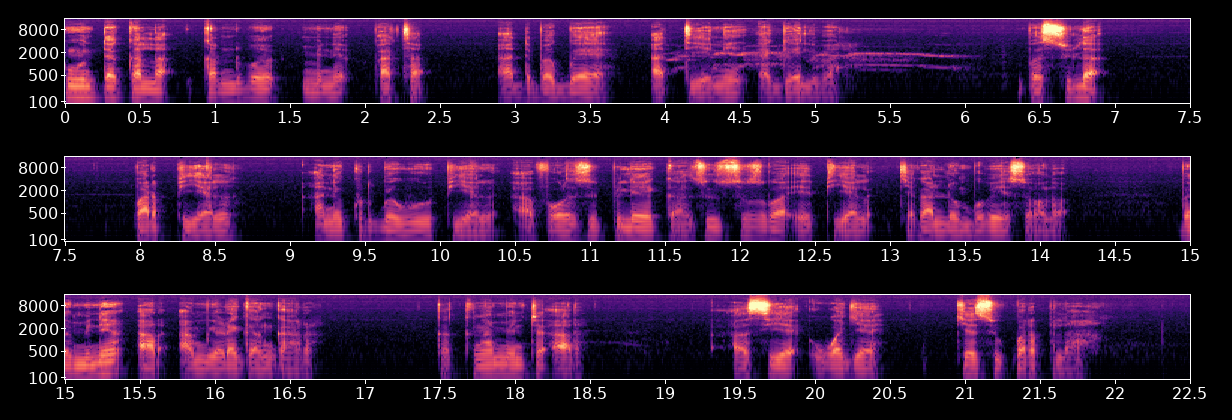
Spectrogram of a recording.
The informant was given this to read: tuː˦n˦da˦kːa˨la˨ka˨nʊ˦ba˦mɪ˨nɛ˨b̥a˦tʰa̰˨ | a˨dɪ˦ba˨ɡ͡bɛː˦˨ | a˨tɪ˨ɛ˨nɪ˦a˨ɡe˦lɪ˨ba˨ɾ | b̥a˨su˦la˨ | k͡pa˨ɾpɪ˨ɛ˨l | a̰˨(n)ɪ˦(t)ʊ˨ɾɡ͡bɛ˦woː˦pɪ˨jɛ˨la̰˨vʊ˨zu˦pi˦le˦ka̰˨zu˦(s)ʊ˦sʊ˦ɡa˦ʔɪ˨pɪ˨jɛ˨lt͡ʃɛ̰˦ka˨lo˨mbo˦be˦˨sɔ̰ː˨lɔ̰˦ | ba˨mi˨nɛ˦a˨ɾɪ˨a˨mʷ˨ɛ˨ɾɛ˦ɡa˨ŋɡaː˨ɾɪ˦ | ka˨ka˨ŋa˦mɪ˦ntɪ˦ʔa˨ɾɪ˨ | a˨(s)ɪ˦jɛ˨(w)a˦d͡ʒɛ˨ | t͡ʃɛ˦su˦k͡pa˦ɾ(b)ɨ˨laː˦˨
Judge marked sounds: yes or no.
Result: yes, no, yes, yes, yes, no

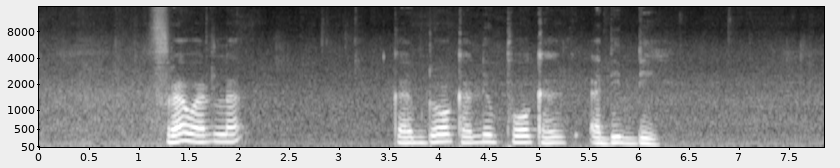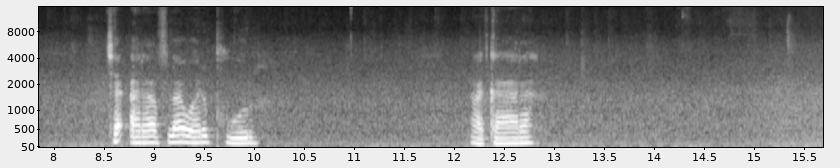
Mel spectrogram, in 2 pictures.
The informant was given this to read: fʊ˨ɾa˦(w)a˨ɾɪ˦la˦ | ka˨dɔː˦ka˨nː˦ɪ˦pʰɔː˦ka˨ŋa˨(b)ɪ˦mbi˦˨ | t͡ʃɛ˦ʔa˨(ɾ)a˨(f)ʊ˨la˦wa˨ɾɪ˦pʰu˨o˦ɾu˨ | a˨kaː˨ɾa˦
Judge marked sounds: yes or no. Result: yes, yes, yes, yes

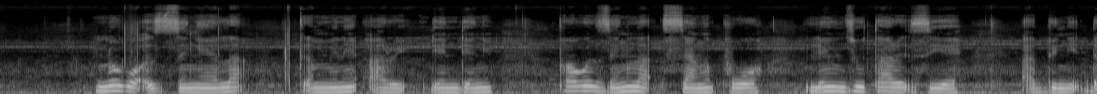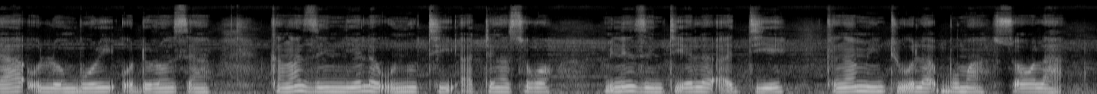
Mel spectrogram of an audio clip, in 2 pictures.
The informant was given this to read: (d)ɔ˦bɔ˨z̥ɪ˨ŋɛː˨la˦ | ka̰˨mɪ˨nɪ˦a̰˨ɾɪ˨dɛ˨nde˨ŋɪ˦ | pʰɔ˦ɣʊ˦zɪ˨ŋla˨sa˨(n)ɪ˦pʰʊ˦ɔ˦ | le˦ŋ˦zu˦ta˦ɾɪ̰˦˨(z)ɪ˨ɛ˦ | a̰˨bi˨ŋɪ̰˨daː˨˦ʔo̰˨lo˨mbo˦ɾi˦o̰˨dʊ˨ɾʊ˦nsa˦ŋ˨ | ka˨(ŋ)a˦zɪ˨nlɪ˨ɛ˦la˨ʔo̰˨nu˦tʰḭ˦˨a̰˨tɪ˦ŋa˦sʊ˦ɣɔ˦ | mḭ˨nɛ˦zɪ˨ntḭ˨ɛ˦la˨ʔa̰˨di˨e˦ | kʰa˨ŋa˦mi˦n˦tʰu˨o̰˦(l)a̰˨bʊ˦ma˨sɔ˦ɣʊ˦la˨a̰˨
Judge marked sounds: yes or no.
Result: no, no, yes, yes, yes

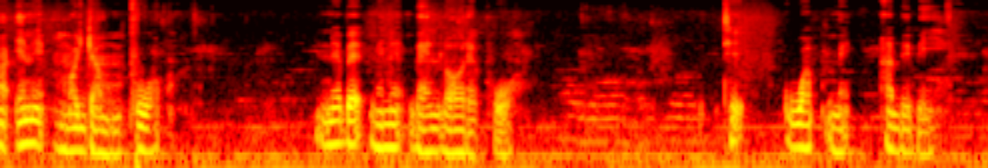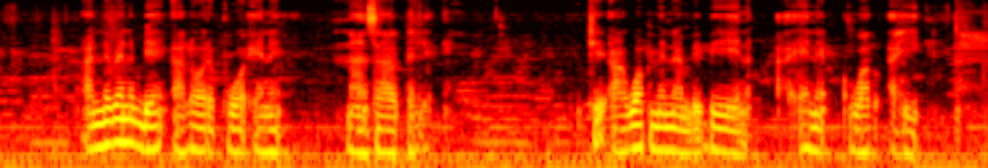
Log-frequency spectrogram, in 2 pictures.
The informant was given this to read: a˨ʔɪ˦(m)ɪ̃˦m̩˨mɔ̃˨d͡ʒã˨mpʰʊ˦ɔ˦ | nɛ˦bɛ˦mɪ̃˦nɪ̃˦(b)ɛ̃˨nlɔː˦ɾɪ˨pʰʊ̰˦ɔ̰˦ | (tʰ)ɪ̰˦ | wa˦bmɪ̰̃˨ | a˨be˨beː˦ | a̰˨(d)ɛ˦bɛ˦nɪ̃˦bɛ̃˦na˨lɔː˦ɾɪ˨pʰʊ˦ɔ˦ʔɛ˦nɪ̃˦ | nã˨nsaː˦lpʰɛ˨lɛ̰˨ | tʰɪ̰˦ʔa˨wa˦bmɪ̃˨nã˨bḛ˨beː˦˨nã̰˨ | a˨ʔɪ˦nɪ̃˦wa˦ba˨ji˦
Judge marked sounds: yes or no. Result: no, yes, yes, no

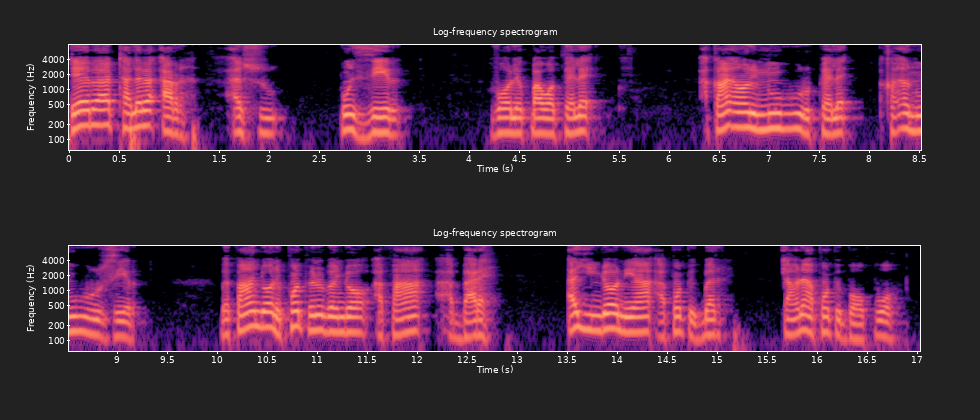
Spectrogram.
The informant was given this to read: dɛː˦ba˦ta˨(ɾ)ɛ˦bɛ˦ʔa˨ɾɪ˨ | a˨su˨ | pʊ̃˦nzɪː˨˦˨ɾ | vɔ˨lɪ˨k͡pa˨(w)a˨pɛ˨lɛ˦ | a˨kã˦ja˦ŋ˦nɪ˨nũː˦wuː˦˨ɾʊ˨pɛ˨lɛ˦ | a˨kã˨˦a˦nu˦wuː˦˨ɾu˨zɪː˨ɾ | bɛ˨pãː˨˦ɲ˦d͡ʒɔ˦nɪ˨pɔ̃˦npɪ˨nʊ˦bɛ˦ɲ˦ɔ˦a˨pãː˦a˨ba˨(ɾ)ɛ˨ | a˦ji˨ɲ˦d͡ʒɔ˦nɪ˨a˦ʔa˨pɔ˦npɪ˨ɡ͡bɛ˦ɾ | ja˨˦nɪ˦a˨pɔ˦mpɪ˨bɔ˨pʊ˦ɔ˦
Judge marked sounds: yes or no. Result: no, yes, yes

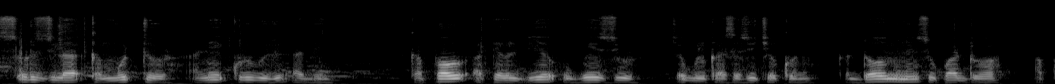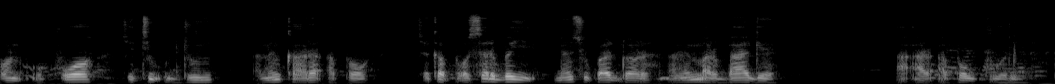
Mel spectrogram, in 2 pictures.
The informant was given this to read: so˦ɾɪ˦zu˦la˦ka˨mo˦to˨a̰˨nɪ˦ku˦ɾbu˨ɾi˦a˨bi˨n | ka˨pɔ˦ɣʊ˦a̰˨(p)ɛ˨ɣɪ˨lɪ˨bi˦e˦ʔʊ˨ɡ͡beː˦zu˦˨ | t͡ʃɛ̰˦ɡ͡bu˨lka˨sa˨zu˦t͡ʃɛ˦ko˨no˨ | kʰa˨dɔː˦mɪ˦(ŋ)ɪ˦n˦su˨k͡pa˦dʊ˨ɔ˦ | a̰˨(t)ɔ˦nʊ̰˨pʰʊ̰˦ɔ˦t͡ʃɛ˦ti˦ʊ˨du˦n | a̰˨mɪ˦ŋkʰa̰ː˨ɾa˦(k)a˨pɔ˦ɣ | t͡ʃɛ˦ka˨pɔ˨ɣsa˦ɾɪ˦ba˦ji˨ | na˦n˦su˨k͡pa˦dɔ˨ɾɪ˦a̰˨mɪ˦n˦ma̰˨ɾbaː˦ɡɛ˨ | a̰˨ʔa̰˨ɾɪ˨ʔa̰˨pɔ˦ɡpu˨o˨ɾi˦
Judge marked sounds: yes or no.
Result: yes, no, no, no

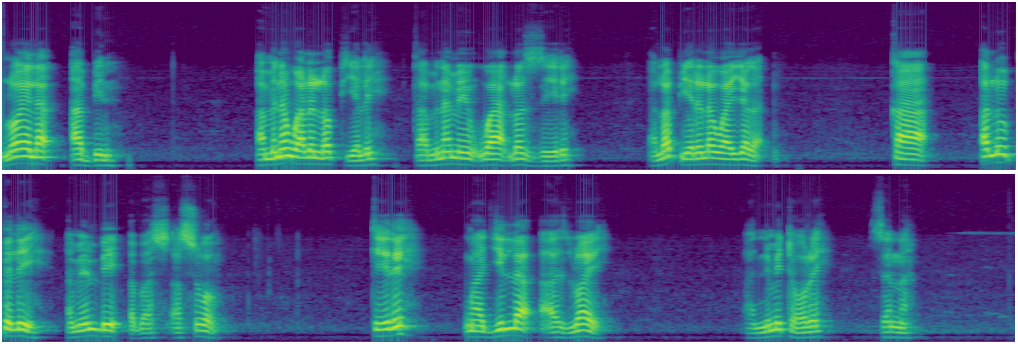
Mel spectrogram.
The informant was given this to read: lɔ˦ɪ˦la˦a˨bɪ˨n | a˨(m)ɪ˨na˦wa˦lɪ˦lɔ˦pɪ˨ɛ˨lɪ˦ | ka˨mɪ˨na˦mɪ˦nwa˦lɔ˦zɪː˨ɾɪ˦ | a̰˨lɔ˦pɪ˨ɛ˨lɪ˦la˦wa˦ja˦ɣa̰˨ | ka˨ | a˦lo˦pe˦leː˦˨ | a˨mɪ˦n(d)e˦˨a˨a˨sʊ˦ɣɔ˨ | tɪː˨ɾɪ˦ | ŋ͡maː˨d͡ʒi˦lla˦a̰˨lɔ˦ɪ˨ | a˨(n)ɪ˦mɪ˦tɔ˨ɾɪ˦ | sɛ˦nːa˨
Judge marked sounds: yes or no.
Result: yes, no, yes

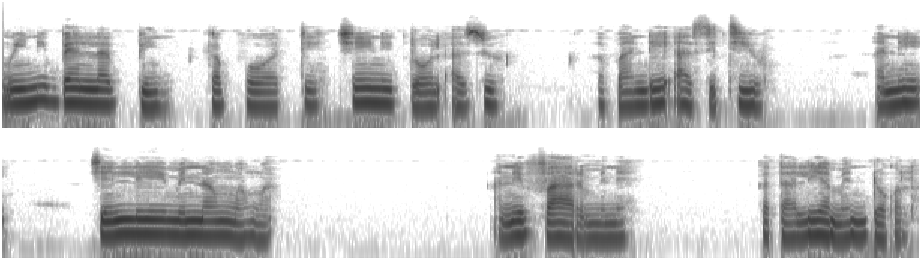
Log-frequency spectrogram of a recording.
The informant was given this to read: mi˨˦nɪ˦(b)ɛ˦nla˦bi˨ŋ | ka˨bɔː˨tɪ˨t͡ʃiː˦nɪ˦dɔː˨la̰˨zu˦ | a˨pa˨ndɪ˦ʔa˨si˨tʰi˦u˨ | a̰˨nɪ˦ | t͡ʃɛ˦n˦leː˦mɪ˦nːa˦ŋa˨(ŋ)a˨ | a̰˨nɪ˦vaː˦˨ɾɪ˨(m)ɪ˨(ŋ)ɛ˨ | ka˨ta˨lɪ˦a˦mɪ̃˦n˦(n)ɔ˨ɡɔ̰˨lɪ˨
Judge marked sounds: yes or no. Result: yes, yes, yes, no, no

